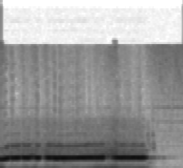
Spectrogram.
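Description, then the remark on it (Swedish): A person whistles a steady, slightly wavering tone while humming a low drone underneath at the same time, both held together for about two seconds before stopping abruptly. “Ja, jag kan faktiskt eh, vissla och eh, brumma med stämbanden samtidigt.”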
